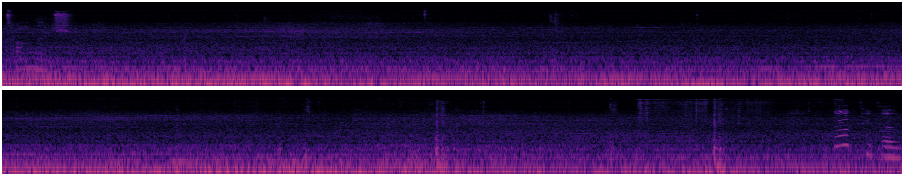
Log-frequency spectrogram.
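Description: Cars speed along a Vancouver street, heard as a broad, steady low rumble of passing traffic with a few faint knocks and clicks on top.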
